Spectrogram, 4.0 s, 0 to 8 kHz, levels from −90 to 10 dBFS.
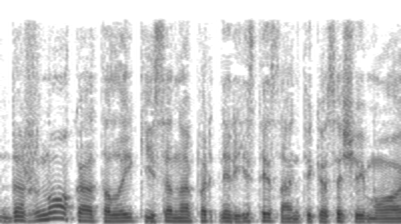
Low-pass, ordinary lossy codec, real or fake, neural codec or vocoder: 7.2 kHz; MP3, 48 kbps; fake; codec, 16 kHz, 8 kbps, FreqCodec, larger model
